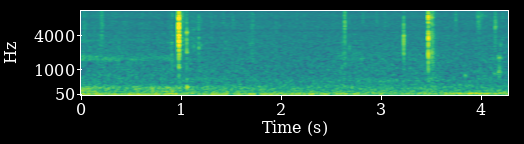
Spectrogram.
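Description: Near silence with a low room hum, broken by a few faint clicks of fingers and nails handling a sticker sheet, the clearest about a second in and another near the end.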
